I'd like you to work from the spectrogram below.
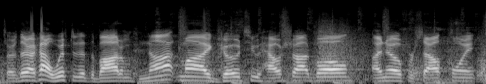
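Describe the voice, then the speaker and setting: A man's voice: on the high side, steady tone, a little fast, over music. A man in his thirties, a pro bowler, explaining his equipment casually while bowling in an alley, on a lapel mic. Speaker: pro bowler and video host. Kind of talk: casual instructional vlog. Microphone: clip-on lapel mic.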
